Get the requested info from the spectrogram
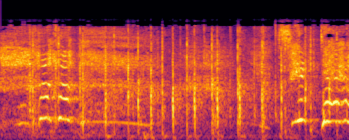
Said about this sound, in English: Now, they give her a pretty good clap, more than most.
